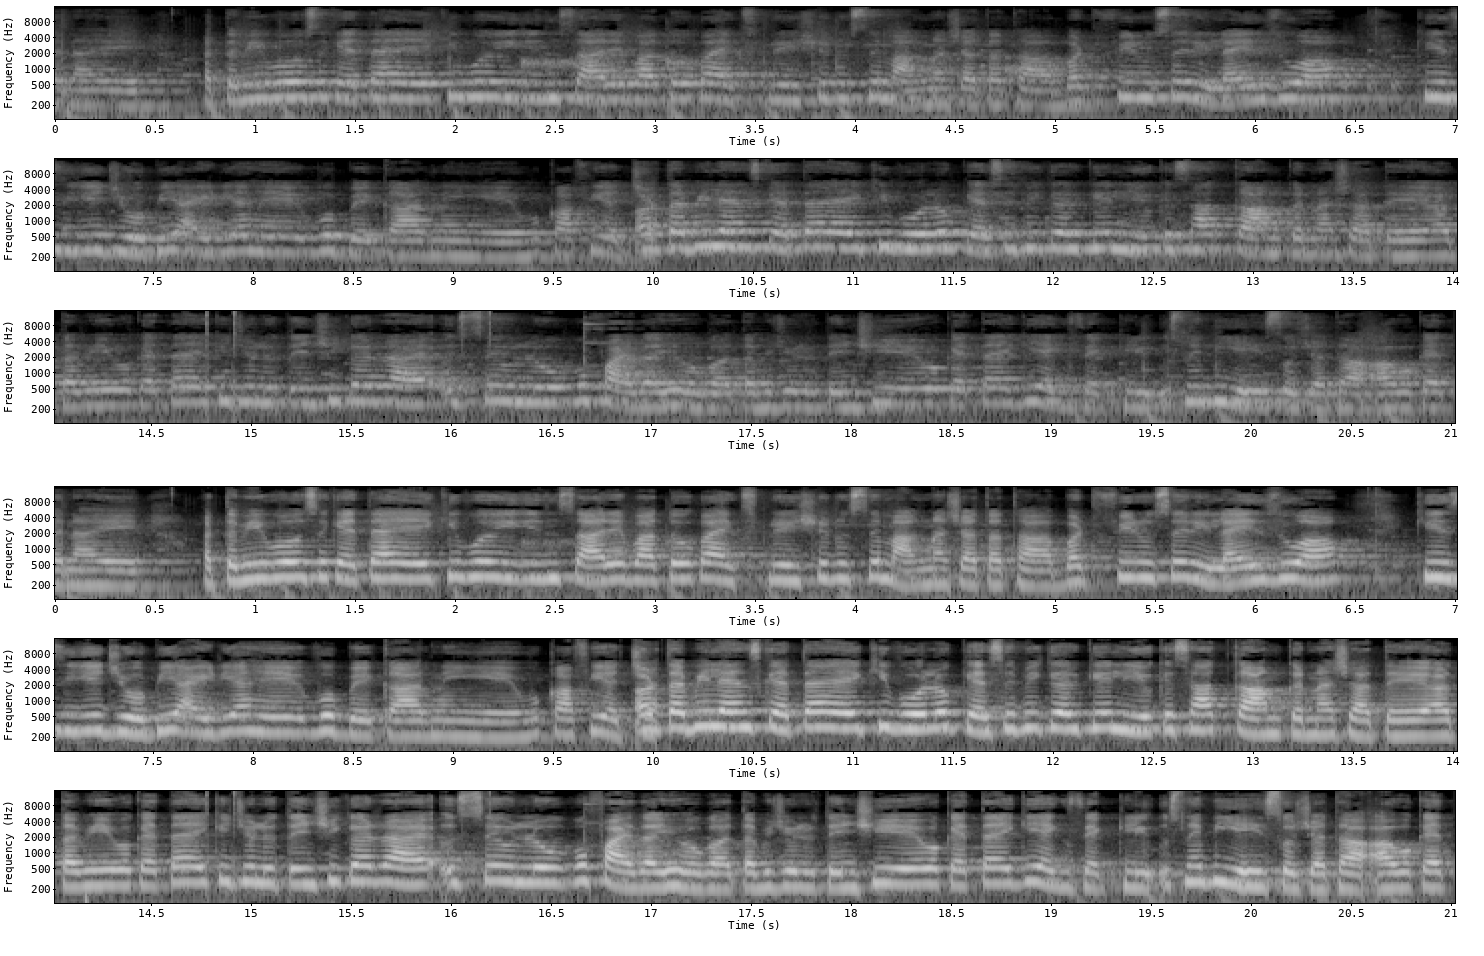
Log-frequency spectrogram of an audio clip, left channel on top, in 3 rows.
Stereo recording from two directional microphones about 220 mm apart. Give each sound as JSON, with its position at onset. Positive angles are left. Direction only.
{"t": 0.8, "sound": "a woman's voice", "side_deg": -30}
{"t": 9.5, "sound": "a woman's voice", "side_deg": -40}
